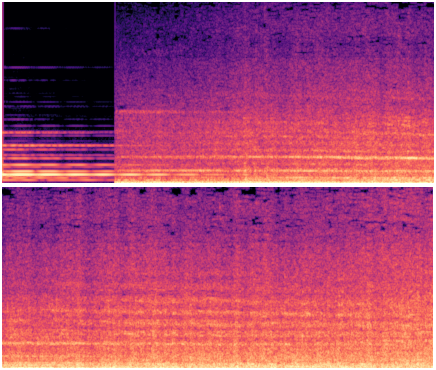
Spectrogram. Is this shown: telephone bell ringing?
no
